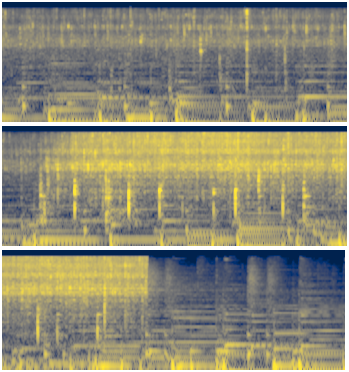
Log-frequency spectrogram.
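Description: Chopped shrimp sizzling in hot oil in a nonstick frying pan, stirred with a wooden spoon that clicks against the pan. The sizzle grows louder about four seconds in and cuts off suddenly near the end.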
